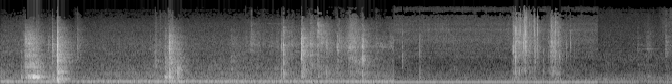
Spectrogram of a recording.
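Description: Kitchen handling sounds from cooking prep: a refrigerator door opened, a cardboard pancake-mix box torn open, and clatter at the stove, heard as scattered knocks and rustles over a low hum.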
